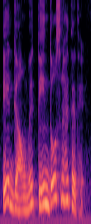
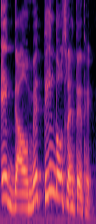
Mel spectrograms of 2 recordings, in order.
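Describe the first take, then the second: First: It is said plainly and simply. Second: It is said with exaggerated surprise. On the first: The speaker calls it right. "Simple" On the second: The speaker calls it wrong. "इसमें कोई बहुत चौंकाने वाली बात नहीं है"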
